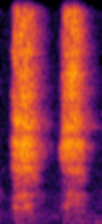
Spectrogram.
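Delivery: শ- as an unvoiced hiss, like a shush; voiceless শ-, শ- as in hushing someone. Shown as a demonstration. Teacher showing the everyday shushing sound. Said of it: "ইশারা করতে গিয়ে আমরা অনেক সময় বলি".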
